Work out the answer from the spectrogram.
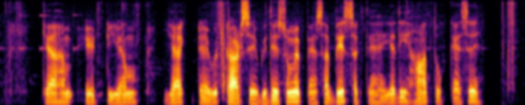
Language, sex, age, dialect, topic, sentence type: Hindi, male, 25-30, Garhwali, banking, question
